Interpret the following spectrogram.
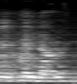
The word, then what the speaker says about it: Mendota: That's right, Mendota, M-E-N-D-O-T-A, Virginia.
